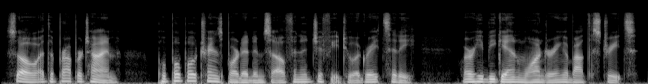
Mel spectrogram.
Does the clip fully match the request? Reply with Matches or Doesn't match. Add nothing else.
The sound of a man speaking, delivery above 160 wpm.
Matches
